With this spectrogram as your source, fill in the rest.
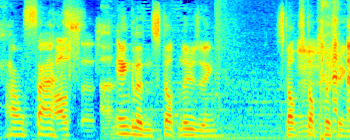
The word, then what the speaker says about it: Alsace: It's not Alice Lorraine. Alsace.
